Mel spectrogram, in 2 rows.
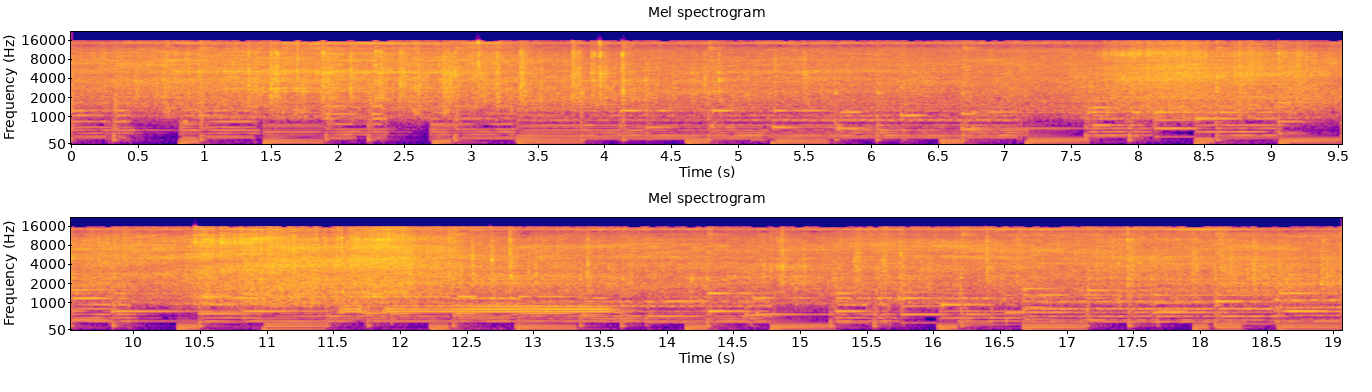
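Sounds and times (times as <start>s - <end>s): toy trains rattling on plastic track: 0.0s - 13.6s, 14.6s - 19.0s.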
